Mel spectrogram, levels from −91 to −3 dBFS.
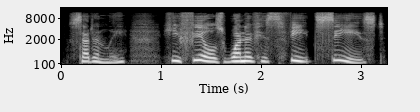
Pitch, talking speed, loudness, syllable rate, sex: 250 Hz, 145 wpm, -17 LUFS, 4.4 syllables/s, female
